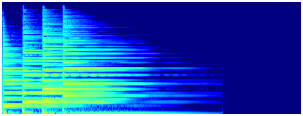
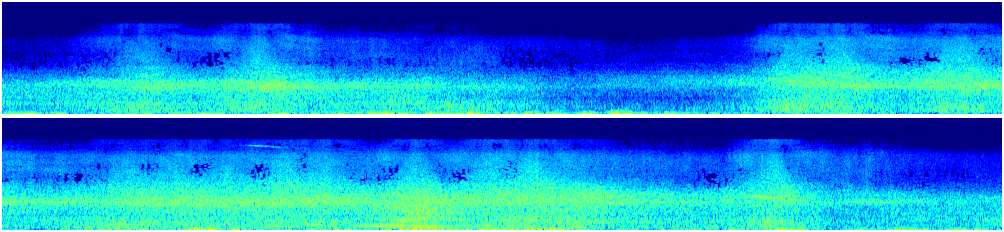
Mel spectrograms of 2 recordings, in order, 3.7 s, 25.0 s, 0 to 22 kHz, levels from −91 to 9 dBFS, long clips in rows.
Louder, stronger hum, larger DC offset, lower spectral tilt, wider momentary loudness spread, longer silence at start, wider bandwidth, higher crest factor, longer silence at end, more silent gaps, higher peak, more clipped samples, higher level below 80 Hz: first, -28 LUFS vs -36 LUFS; neither; neither; second, -2 dB/octave vs -4 dB/octave; about the same, 17 LU vs 15 LU; about the same, 0 s vs 0 s; first, 17.5 kHz vs 11.5 kHz; about the same, 20 dB vs 20 dB; first, 0.95 s vs 0 s; neither; first, -12 dBFS vs -18 dBFS; neither; about the same, -50 dBFS vs -52 dBFS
